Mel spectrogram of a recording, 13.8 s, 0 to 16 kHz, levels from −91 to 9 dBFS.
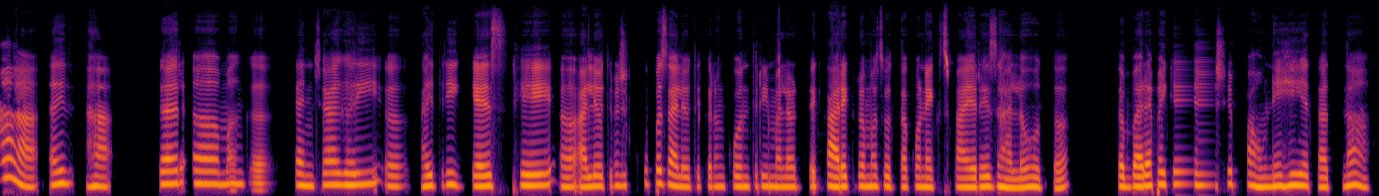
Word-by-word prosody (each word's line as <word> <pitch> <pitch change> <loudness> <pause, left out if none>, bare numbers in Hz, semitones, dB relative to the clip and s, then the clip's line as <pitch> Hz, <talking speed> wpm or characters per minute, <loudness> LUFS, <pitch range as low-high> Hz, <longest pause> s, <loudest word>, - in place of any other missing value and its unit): हां. 275 - +1
आणि 235 +2 +2 0.2
हां. 185 -1 +2 0.5
तर 235 +2 +3
अ, 235 -1 +2
मग 230 0 -2
अ, 120 0 -3 0.3
त्यांच्या 220 +1 +1
घरी 215 +1 +3 0.2
अ, 190 -1 -2 0.2
काहीतरी 200 +4 0 0.2
गेस्ट 190 0 +2
हे 205 -1 +5 0.3
अ, - - -4
आले 180 +1 +2
होते 190 -1 -2
म्हणजे 200 0 -2 0.2
खूपच 240 -1 -2
आले 190 -3 +2
होते 180 0 -5
कारण 185 0 -3
कोणतरी 185 0 -1
मला 180 -1 +1
वाटत 175 -1 -4
कार्यक्रमच 190 0 +2
होता 180 -1 -2
कोण 180 -1 0
एक्सपायर 175 +1 +1
झालं 170 -3 +3
होतं. 170 -2 0 0.5
तर 190 - +4
बऱ्यापैकी 215 +2 +1
असे 230 +4 -7
पाहुणे 185 -3 +3
ही 205 +2 +5
येतात 180 -4 0
ना, 205 -1 +1
190 Hz, 160 wpm, -19 LUFS, 180-220 Hz, 0.5 s, हे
